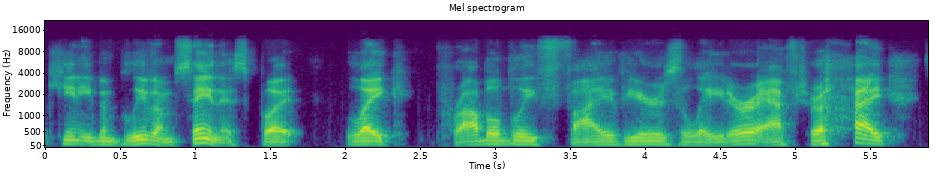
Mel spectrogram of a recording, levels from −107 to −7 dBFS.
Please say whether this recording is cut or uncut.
uncut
